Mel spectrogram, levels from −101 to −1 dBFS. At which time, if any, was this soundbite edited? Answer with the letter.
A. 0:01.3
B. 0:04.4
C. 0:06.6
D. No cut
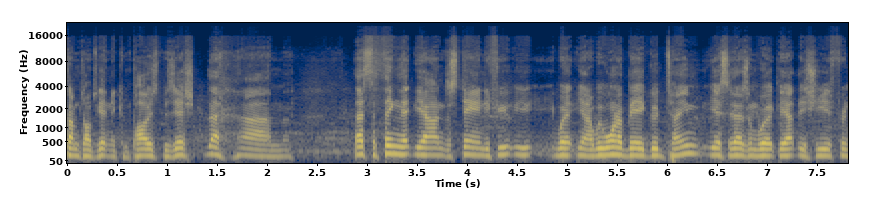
A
